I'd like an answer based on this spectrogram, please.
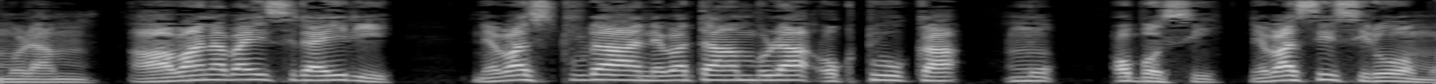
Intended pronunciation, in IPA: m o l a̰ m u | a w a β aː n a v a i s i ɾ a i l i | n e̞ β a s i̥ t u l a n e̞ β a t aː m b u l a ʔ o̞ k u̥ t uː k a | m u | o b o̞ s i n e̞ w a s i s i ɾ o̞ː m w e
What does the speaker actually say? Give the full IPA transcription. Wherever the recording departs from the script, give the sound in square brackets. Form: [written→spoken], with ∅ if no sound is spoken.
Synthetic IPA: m [o→u] l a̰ m u | a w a β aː n a [v→β] a i s i ɾ a i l i | n e̞ β a s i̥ t u l a n e̞ β a t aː m b u l a ʔ o̞ k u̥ t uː k a | m u | o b o̞ s i n e̞ [w→β] a s i s i ɾ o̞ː m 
